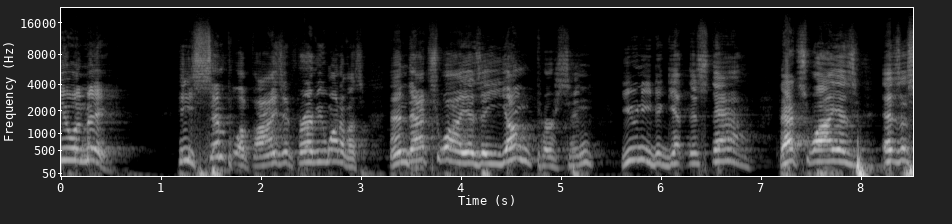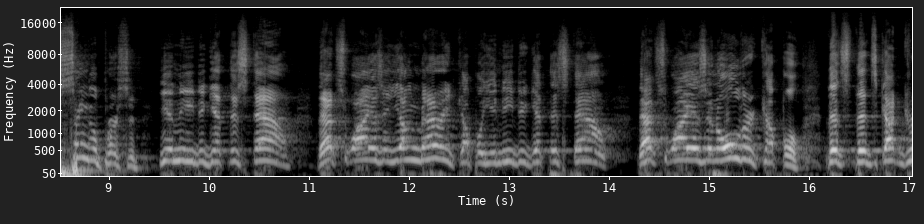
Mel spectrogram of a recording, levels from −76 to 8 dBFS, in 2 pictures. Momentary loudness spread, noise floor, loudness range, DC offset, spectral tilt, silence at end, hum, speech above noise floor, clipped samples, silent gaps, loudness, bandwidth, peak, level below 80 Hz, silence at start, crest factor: 12 LU; -57 dBFS; 4 LU; under 0.1%; -4 dB/octave; 0 s; none; 37 dB; under 0.1%; none; -20 LUFS; 18.5 kHz; -4 dBFS; -32 dBFS; 0 s; 16 dB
